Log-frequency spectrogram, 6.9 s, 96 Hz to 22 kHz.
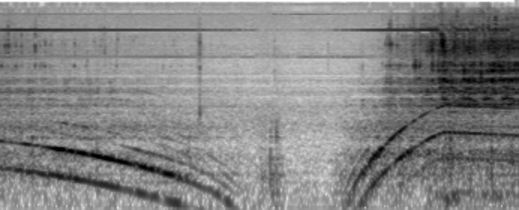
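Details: Gen1 Nissan Leaf motor on a Leaf inverter, Freelander throttle, coupled to the transmission as a load. Clean whine falls smoothly as speed drops, then climbs with throttle. Rpm now returns normally after the earlier runaway.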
